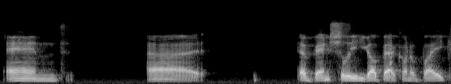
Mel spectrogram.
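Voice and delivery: usual speaking voice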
